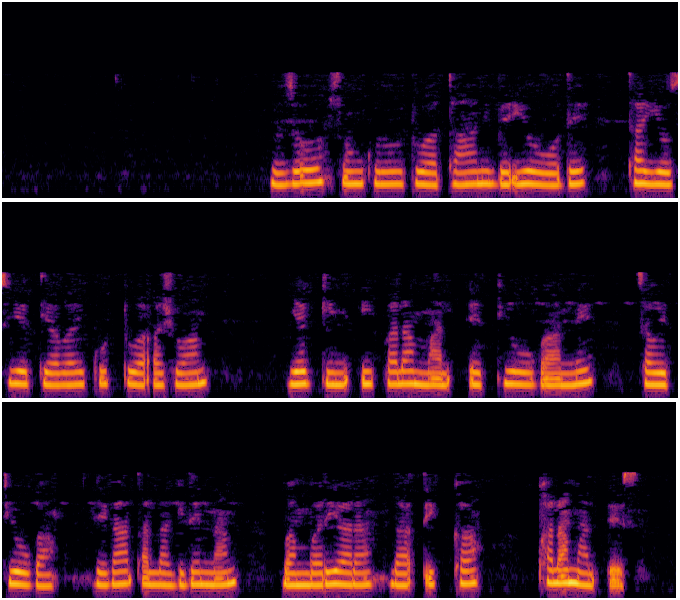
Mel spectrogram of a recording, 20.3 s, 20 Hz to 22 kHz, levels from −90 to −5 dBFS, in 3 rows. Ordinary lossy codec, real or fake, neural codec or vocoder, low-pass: MP3, 24 kbps; real; none; 7.2 kHz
